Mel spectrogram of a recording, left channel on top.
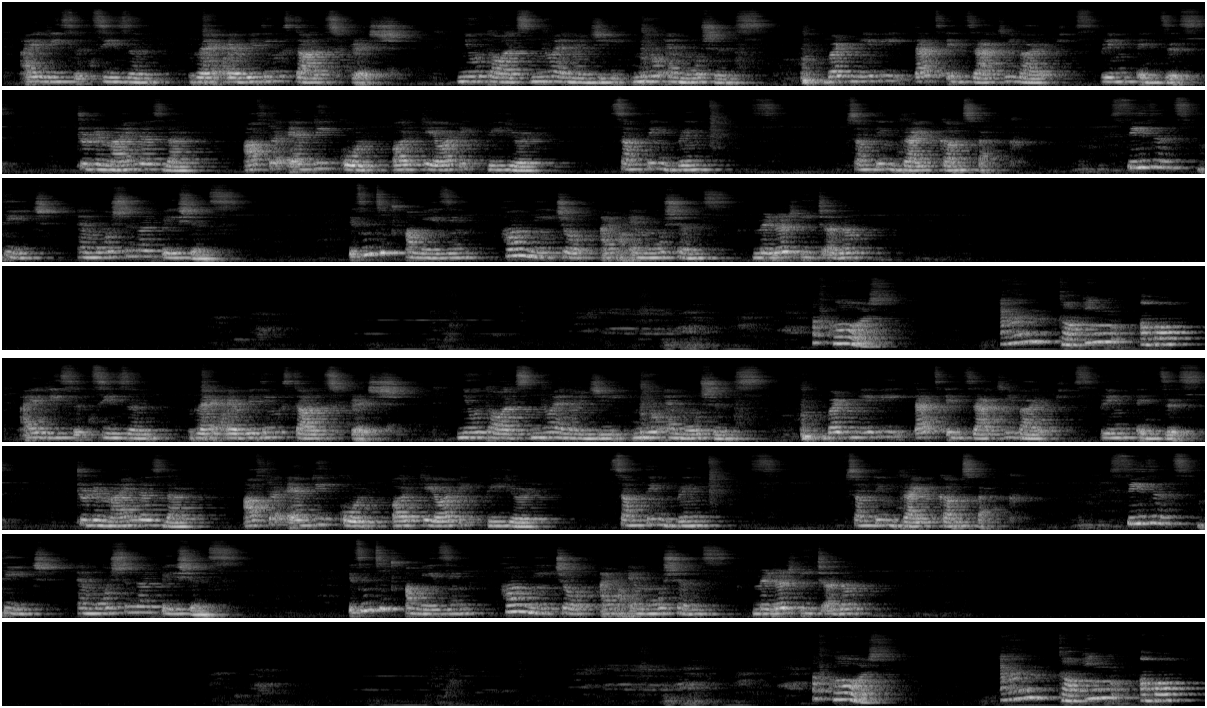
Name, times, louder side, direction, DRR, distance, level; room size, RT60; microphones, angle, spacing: voice 1, 0.2-1.6 1.9-3.9 4.5-7.5 8.0-10.4 11.0-11.8 12.8-13.9 14.4-17.4 18.2-19.1 20.5-21.9 22.8-22.9 23.3-24.5 24.8-26.3 27.5-28.7 29.1-31.2 31.6-32.6, equal, 85° right, -6 dB, 0.7 m, -24 dB
voice 2, 42.7-43.0 44.2-44.9 46.1-47.8, right 1 dB, 25° right, -9 dB, 1.2 m, -25 dB
3.2 x 2.6 x 2.4 m, 0.74 s
head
